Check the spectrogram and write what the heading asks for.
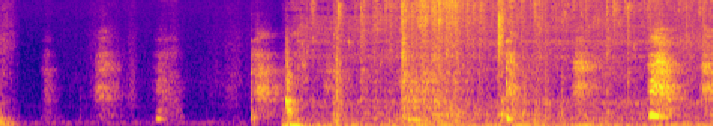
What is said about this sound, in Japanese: セックス終わりのシャワーは気持ちいいだろ。汗も流れるし、酒だって抜ける。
